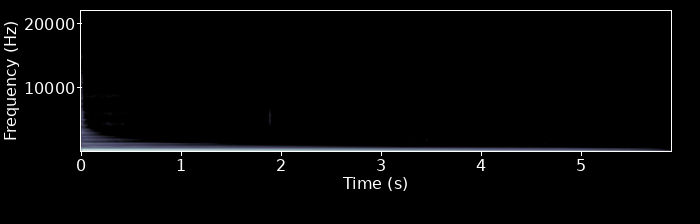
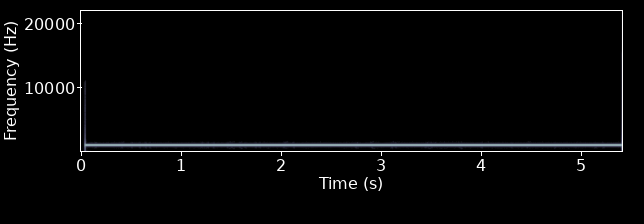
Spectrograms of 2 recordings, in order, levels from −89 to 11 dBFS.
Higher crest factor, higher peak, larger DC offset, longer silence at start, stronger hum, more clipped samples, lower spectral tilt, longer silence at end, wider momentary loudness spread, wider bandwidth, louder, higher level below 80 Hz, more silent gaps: first, 14 dB vs 4 dB; first, 0 dBFS vs -20 dBFS; neither; about the same, 0 s vs 0.05 s; second, none vs 50 Hz at -105 dBFS; neither; first, -14.5 dB/octave vs -3 dB/octave; first, 0.85 s vs 0 s; first, 23 LU vs 0 LU; second, 1.3 kHz vs 1.7 kHz; first, -14 LUFS vs -23 LUFS; first, -54 dBFS vs -86 dBFS; neither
